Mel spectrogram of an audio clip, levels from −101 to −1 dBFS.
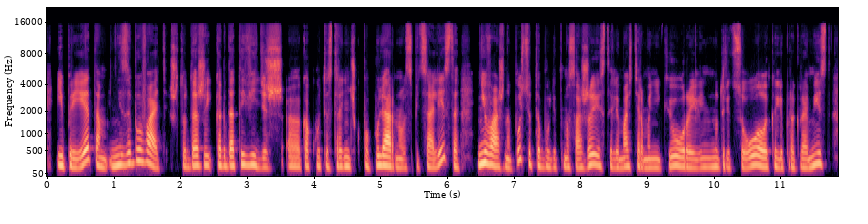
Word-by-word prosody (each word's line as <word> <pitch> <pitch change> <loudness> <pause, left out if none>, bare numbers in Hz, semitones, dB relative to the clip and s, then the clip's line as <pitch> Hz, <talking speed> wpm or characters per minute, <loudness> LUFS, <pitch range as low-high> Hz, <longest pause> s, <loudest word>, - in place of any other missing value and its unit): И 195 -2 +4
при 160 -3 -1
этом 220 - +3
не 185 +3 +2
забывать, 230 - +2
что 170 - -7
даже 190 +3 +1
когда 185 -1 +2
ты 210 +4 -1
видишь, 165 -7 0
э, 85 -1 -2
какую-то 170 0 -4
страничку 170 +2 -3
популярного 175 -3 +4
специалиста- 160 - -2 0.3
неважно, 190 -8 +5
пусть 285 - -4
это 175 -4 -1
будет 160 -2 -8
массажист 165 +5 -1
или 160 -1 -4
мастер 170 +1 -2
маникюра, 155 +3 -1
или 150 0 -6
н 165 0 -5
нутрициолог, 165 +2 +1
или 155 -3 -3
программист. 160 +9 -2
170 Hz, 140 wpm, -22 LUFS, 155-195 Hz, 0.3 s, неважно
